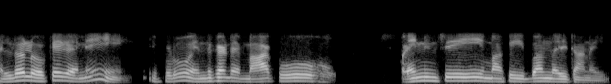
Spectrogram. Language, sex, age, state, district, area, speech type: Telugu, male, 45-60, Telangana, Mancherial, rural, conversation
